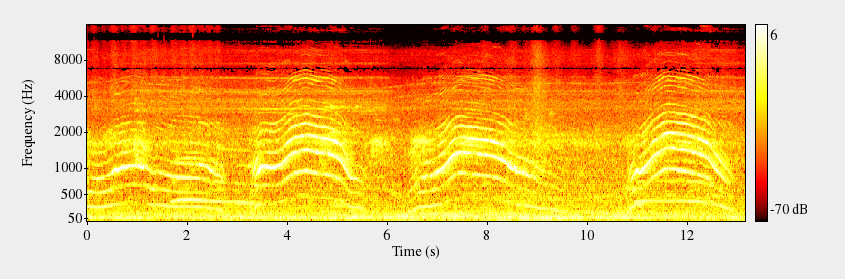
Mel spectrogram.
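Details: Angry male cats warming up for fighting, giving long wavering yowls that rise and fall, four drawn-out howls roughly every three to four seconds, overlapping voices at different pitches.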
